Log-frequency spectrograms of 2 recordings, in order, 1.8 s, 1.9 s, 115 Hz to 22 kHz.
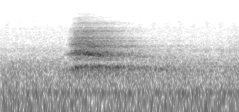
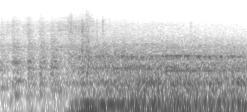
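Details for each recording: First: Salvage-auction vehicle after start on booster pack: quiet at idle, then rough knocking surge when throttle is blipped; lower-end knock showing under revs. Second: Well-kept Toyota Tundra V8 with 242,000 miles at salvage auction: starts promptly, smooth even run with steady tone and clean pickup, has power, no knocks; normal revving.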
